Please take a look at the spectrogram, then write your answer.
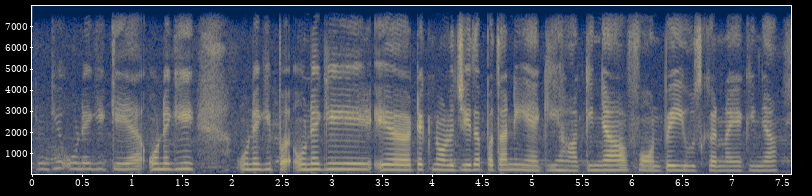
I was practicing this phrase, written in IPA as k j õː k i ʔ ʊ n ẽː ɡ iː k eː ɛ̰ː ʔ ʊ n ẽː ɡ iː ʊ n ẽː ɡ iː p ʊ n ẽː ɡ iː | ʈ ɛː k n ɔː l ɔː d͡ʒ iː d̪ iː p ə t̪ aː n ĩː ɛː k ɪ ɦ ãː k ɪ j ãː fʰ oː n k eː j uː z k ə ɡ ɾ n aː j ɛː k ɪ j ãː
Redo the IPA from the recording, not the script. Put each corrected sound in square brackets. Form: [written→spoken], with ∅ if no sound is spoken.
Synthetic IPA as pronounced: k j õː k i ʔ ʊ n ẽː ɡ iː k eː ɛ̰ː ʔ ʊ n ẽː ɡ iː ʊ n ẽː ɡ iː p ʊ n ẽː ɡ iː | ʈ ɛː k n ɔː l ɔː d͡ʒ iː d̪ [iː→aː] p ə t̪ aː n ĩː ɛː k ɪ ɦ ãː k ɪ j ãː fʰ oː n [k→p] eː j uː z k ə [ɡ→∅] ɾ n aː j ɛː k ɪ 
